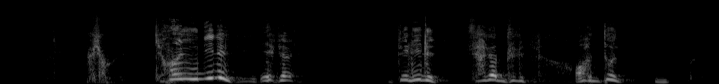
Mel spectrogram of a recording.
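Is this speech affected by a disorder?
Yes: cerebral palsy; lifelong pain, body and bones twisted, bent body.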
